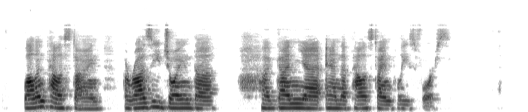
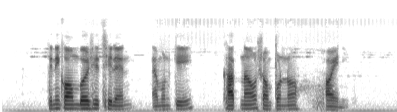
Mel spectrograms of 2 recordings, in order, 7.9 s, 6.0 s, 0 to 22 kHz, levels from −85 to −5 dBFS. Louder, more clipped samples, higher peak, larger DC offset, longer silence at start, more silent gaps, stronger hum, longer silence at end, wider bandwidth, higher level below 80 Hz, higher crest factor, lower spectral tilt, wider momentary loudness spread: first, -20 LUFS vs -26 LUFS; neither; about the same, -2 dBFS vs -4 dBFS; neither; second, 0.4 s vs 0.75 s; first, 3.47-3.56 s vs none; second, none vs 50 Hz at -55 dBFS; first, 1.3 s vs 0.8 s; second, 9.2 kHz vs 11.5 kHz; second, -68 dBFS vs -58 dBFS; about the same, 20 dB vs 24 dB; about the same, -6.5 dB/octave vs -6.5 dB/octave; first, 18 LU vs 14 LU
